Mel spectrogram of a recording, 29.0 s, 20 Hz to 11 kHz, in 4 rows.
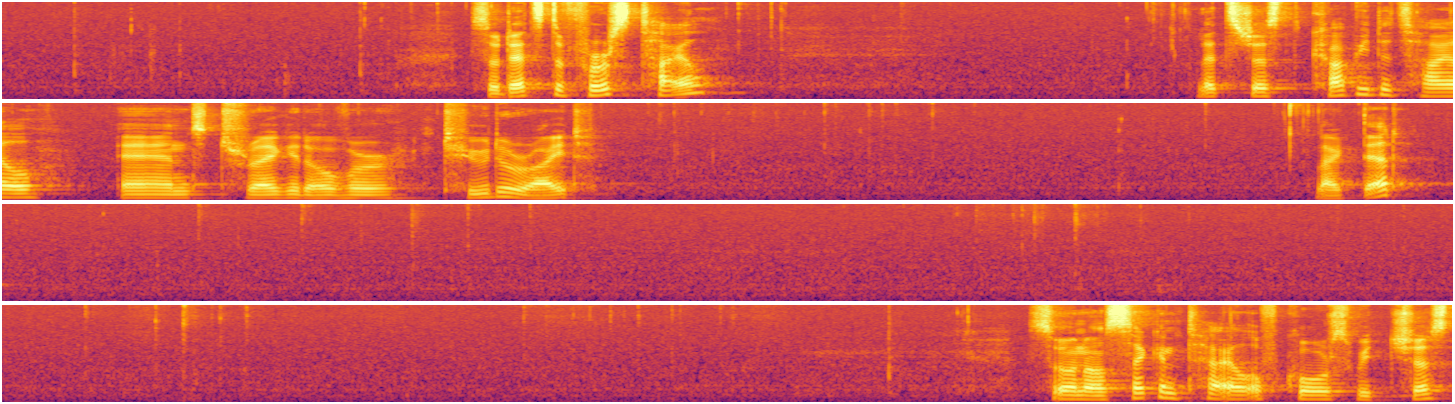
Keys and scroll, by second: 5.3 super+v, 5.7 shift+Right, 8.9 shift+Right, 10.1 shift+Right, 12.8 shift+Left, 13.3 Right, 14.2 Left, 19.5 Down, 22.2 Right, 22.5 space, 22.8 Return, 25.1 Right, 25.4 space, 25.5 q, 25.7 Return, 27.1 Right, 27.7 BackSpace, 27.9 1, 28.2 Return.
